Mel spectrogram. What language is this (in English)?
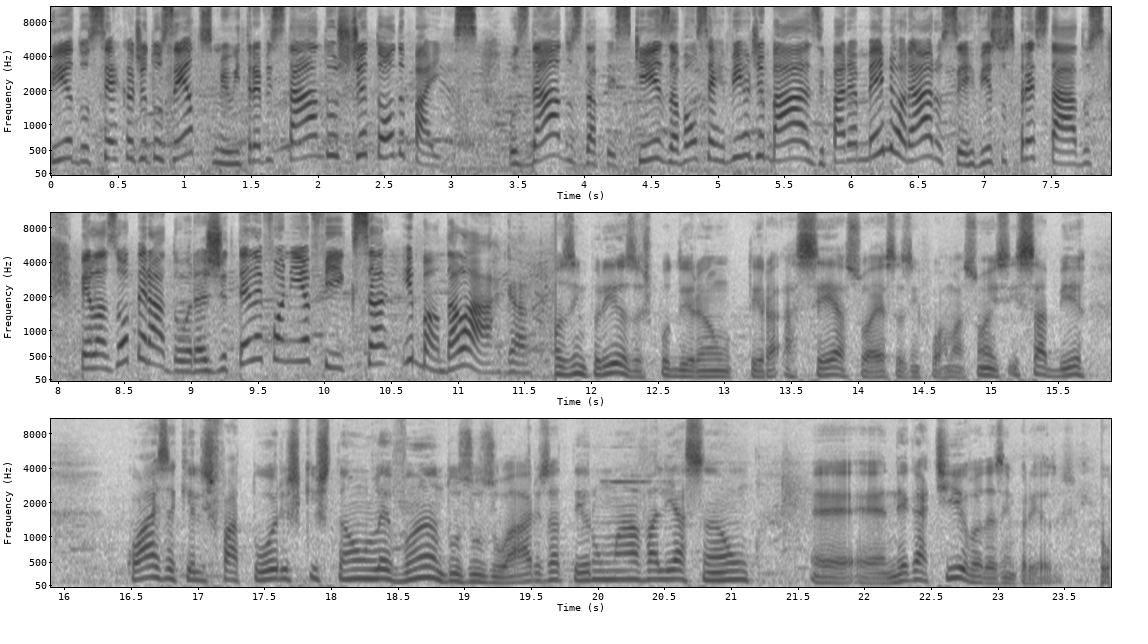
Portuguese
